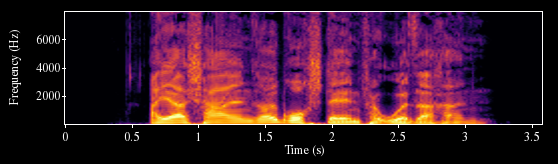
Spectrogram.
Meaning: dative plural of Eierschalensollbruchstellenverursacher
- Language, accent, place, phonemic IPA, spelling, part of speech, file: German, Germany, Berlin, /ˌaɪ̯.ɐˌʃaː.lənˌzɔl.brʊxˌʃtɛ.lənˌfɛɐ̯ˈuːɐ̯ˌza.xɐn/, Eierschalensollbruchstellenverursachern, noun, De-Eierschalensollbruchstellenverursachern.ogg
